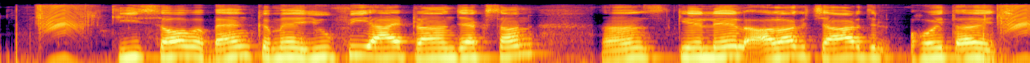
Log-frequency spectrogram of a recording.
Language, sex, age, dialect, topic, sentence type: Maithili, male, 18-24, Southern/Standard, banking, question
